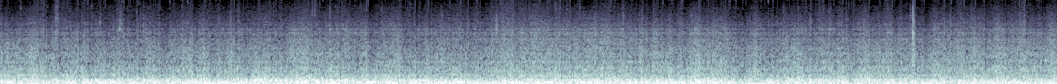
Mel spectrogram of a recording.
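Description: Steady cabin road noise of a car cruising at highway speed on wet pavement: a low, even rumble of engine and tyres with a faint hiss above it.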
